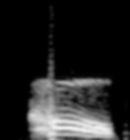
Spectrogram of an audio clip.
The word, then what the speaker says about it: Cole: Cole. Paula Cole. – Cole. – Yes. – Rhymes with grohl. – Cole rhymes with grohl. – That's correct.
